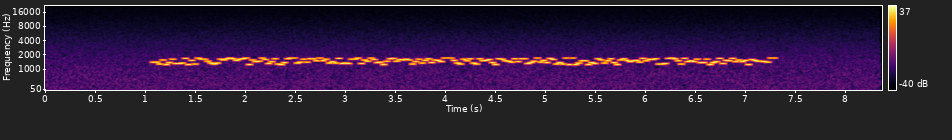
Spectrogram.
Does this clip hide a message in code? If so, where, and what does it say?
Yes: multi-tone FSK (Olivia or MFSK type), about 500 Hz wide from 1.1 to 7.4 s, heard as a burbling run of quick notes, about 31.25 baud.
